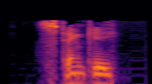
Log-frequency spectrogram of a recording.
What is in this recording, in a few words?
"stinky", English; adjectives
